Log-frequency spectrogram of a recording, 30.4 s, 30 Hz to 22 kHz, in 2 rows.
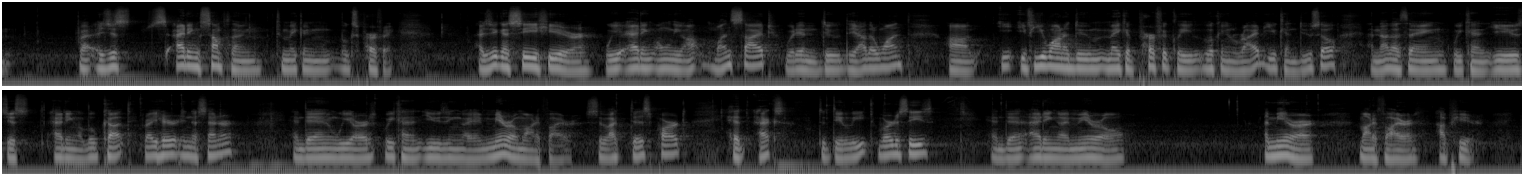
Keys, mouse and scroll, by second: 0.2 Tab, 0.6 scroll down 3, 1.0 alt+z, 1.4 scroll up 4, 2.0-2.3 scroll down 4, 2.5-2.9 shift+middle drag, 2.9-3.5 scroll down 4, 3.5-4.0 scroll up 4, 4.0-4.3 scroll down 4, 4.3-5.0 scroll up 4, 4.4-4.8 shift+middle drag, 7.8 scroll up 4, 8.4-8.8 scroll down 4, 11.8 scroll up 2, 12.3 scroll down 2, 13.5 Tab, 14.1 scroll up 2, 15.7 ctrl+r, 17.7 alt+z, 18.8 click, 19.1-20.0 scroll down 4, 20.0 click, 21.8 scroll up 2, 21.8 middle click, 23.0 x, 25.1-28.2 drag, 29.4-30.4 scroll up 3.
